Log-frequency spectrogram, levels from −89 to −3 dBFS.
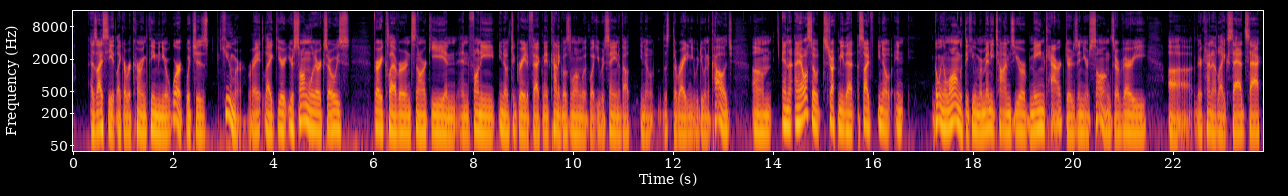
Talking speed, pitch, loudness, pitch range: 225 wpm, 95 Hz, -25 LUFS, 85-105 Hz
